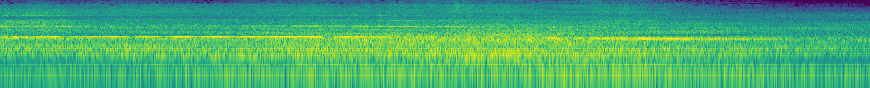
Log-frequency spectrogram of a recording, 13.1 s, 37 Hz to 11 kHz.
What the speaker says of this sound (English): Jet 2, A321 Neo, now on the roll.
